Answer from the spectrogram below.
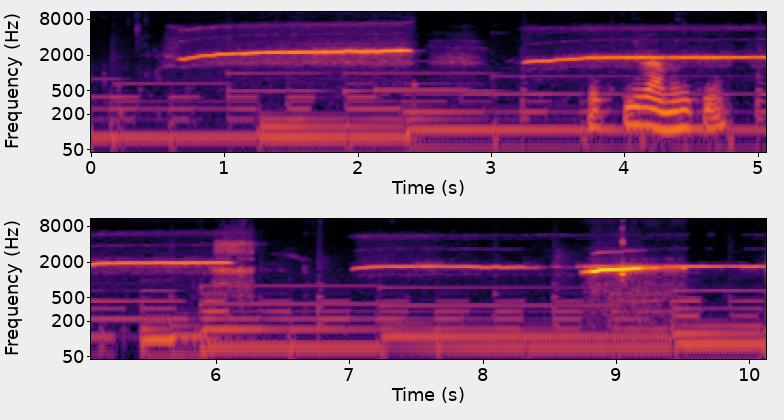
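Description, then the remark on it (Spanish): The production crew whistle several long, steady notes, each held for a couple of seconds with short pauses between, fairly loud, while a voice briefly speaks partway through. “Ah, ya chiflan la producción.”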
